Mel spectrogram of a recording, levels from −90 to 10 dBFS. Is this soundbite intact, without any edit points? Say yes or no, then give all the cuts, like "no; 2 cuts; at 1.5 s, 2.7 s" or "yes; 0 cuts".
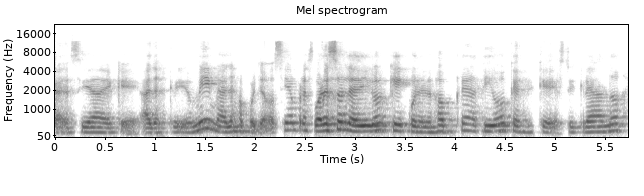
no; 1 cut; at 2.5 s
